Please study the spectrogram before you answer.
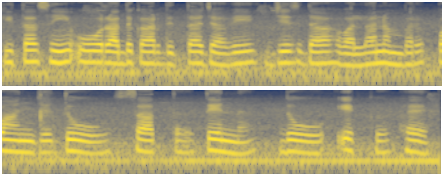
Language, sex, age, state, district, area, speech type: Punjabi, female, 18-30, Punjab, Fazilka, rural, spontaneous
